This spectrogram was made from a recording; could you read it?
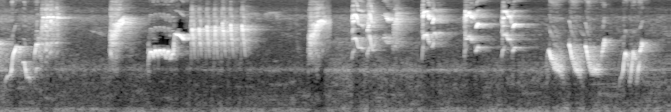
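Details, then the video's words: White-rumped shama singing a varied, loud song of rising slurred whistles, rapid buzzy trills and clipped chattering notes in quick bursts, with a steady low hum and a faint constant tone underneath. "LANGSUNG TRPANCING GACOR, HITUNGAN DETIK MURAI LAIN AUTO IKUT BUNYI"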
